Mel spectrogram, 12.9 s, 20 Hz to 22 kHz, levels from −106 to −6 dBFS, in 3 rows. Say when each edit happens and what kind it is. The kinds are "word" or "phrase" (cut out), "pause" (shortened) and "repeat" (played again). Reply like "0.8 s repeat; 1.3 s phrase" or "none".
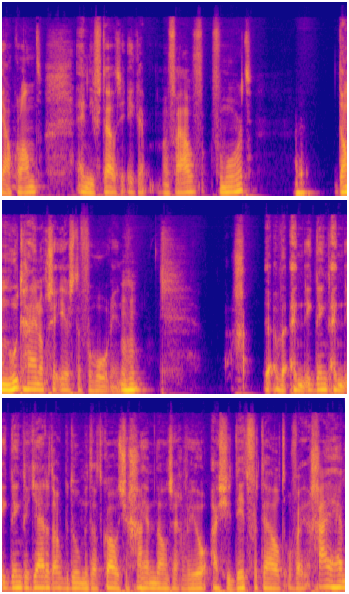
0.9 s word; 8.4 s repeat; 10.4 s word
